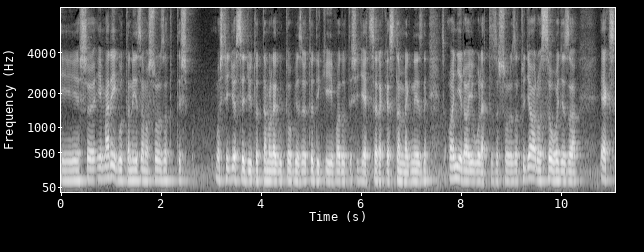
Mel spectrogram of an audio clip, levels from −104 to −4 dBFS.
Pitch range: 115-125 Hz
